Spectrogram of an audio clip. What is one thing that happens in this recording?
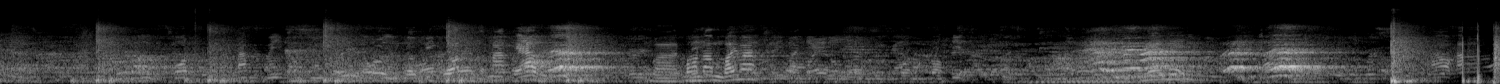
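A ball thuds off a player's foot.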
